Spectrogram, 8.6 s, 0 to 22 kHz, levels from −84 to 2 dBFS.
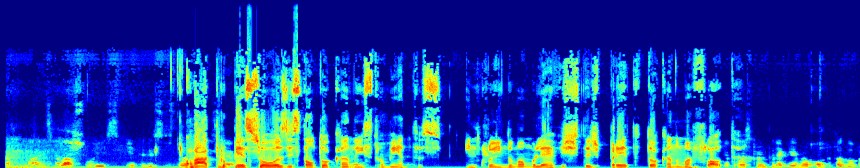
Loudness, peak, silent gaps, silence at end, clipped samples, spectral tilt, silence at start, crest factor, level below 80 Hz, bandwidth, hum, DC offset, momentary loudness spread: -14 LUFS; 0 dBFS; none; 0.05 s; under 0.1%; -3 dB/octave; 0.05 s; 16 dB; -44 dBFS; 16 kHz; none; under 0.1%; 17 LU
